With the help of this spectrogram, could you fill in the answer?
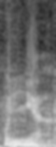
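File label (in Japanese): "konnya", 南山形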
